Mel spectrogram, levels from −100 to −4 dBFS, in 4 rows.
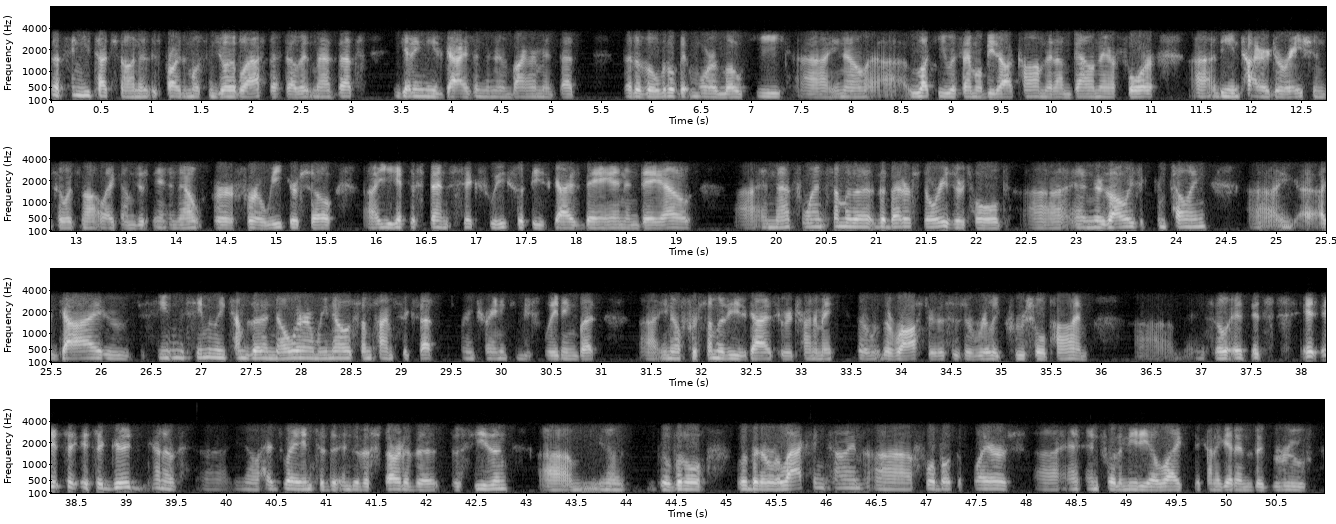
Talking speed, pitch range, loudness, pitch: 225 wpm, 100-110 Hz, -31 LUFS, 100 Hz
